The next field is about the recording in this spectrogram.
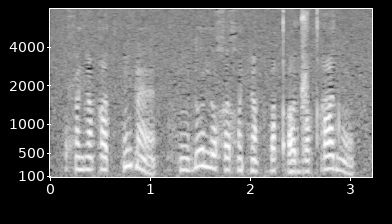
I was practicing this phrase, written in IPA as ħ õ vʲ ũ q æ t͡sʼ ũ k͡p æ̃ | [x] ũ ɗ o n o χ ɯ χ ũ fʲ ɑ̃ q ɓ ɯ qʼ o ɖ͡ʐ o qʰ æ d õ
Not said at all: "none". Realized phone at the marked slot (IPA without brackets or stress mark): h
